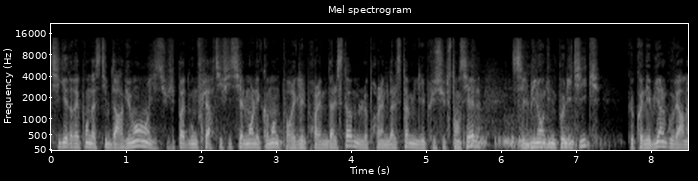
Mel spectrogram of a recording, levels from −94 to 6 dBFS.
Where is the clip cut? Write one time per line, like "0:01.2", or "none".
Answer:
0:02.1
